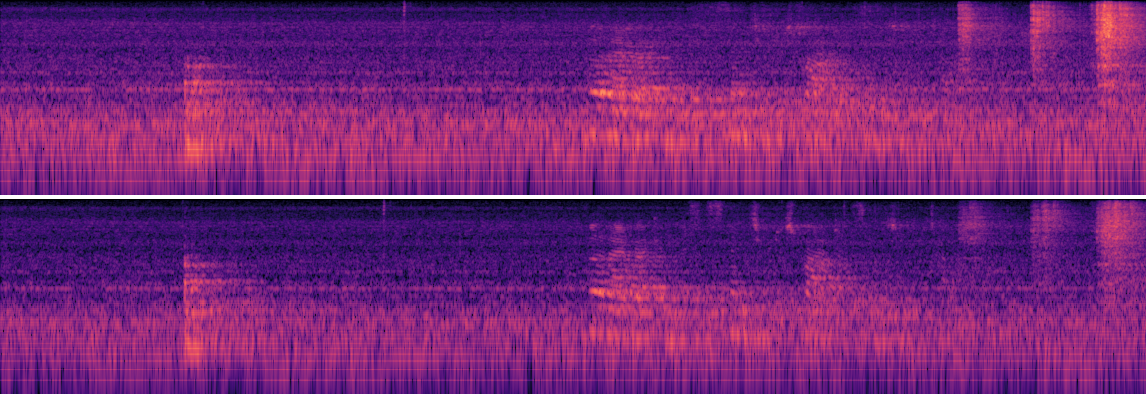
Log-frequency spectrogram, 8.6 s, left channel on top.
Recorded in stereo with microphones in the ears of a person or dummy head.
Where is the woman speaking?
25° right (ahead or behind), 6 m.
